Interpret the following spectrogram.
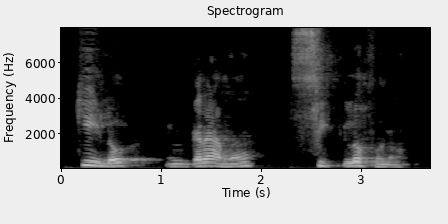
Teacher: Fíjense cómo el movimiento se da en la parte velar, en la parte posterior del velo del palatal.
